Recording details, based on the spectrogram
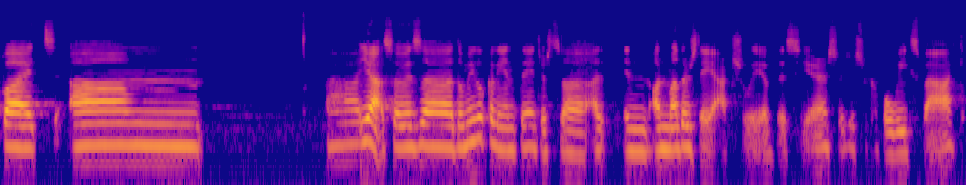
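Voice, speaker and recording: A woman's voice: medium pitch, flat delivery, creaky, a little mellow. A young woman from Mexico, a guest in a casual interview, talking chattily with lots of fillers and restarts. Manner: chatty, many fillers and restarts, quick to laugh.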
